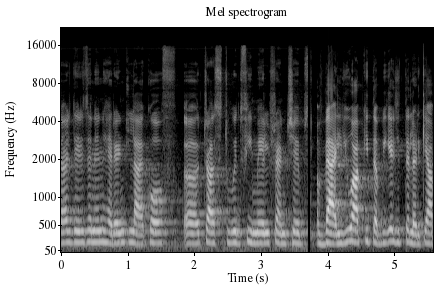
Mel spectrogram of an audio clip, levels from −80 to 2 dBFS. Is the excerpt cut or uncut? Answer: cut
